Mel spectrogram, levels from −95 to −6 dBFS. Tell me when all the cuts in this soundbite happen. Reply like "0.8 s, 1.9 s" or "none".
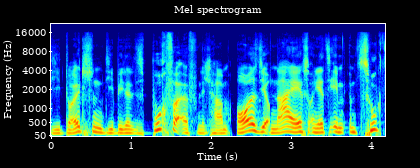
2.2 s, 2.7 s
